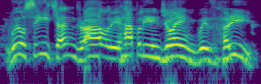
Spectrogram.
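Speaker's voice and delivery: loud mimicking monkey voice, hammed-up; funny mocking voice. Old monkey repeats Padma's words to tease her, mocking. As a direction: parrot a proclamation in a silly, hideous voice. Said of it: "but in a funny way".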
